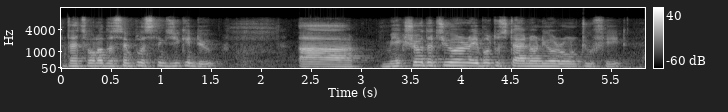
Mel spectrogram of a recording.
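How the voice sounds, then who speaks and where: A man with a Bihari accent speaks fairly quickly at a fairly high pitch. His intonation is fairly even, and room echo is audible. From India, Bihar. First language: Magadhi. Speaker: YouTube commentator. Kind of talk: live-stream Q&A. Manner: casual, hesitant fillers.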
